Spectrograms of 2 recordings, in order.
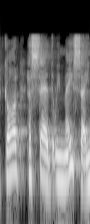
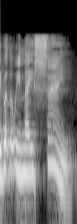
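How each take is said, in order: First: Said in the usual way. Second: But that we may say, slow and weighty; stress on say. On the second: Shown as a demonstration. Preacher at the pulpit, slowing down, pressing every word. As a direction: lean on say, slow and final. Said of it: "not that we may know".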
